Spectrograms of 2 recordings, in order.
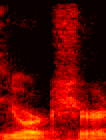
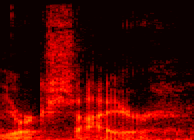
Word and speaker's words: Yorkshire: Yorkshire is pronounced as Yorkshire, not Yorkshire.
